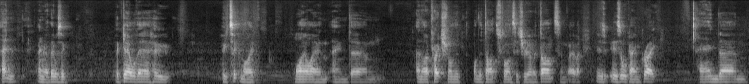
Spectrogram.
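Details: Adult man who has stammered since childhood, calls it a minor speech problem and habitually covers it up; stuttering.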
